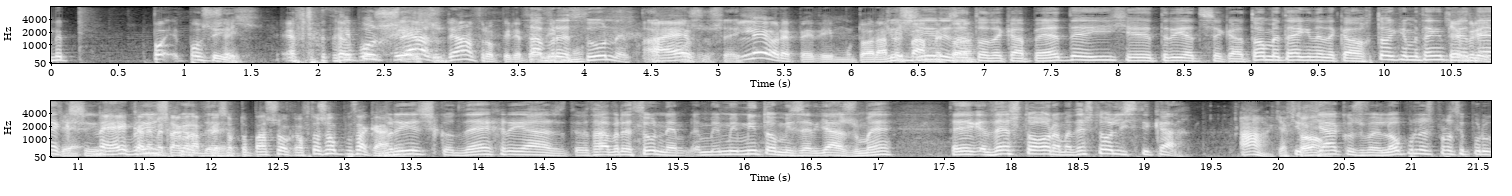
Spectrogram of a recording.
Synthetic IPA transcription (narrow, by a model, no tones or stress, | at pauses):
me | pposḛ̥ɐft̪oposɾiɐzond̪eɐnθɾopiɾepθɐvɾe̞θuneɐ̰ɐesusḛleoɾe̞peðimut̪o̞ɾɐmesiɾizɐt̪o̞ðe̞kɐpe̞nd̪e̞içe̞t̪ɾiɐt̪i̥se̞kɐt̪o̞me̞t̪ɐeʝine̞ðe̞kɐoxt̪o̞cemet̪ɐeʝinet̪peɾd̪eekssineevɐɾeismest̪ɐɣoɾɐfd̪esɐpot̪opɐso̞kɐft̪o̞s̬ɐpopuθɐkɐnvɾiskond̪exɾiɐze̞t̪eθɐvɾe̞θune̞imit̪o̞mize̞ɾʝɐzume̞ | ðest̪o̞o̞ɾɐmɐðest̪oːlist̪ikɐ̰ | ɐɐft̪oʝɐkozve̞lo̞pulo̞spɾoθipuɾɣ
